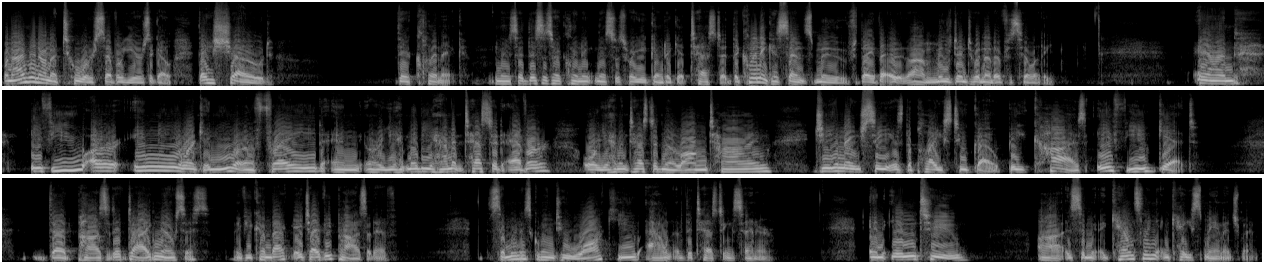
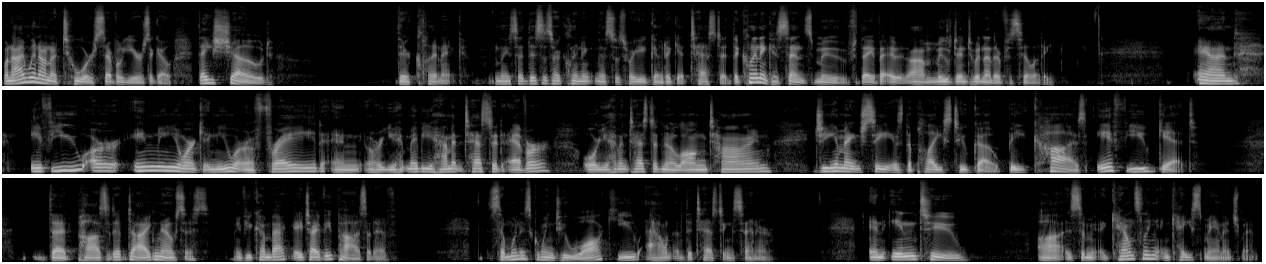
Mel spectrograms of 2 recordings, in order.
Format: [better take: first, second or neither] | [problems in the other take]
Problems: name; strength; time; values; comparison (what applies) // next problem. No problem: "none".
second | distortion; heavy; 14% of the sound clipped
